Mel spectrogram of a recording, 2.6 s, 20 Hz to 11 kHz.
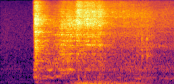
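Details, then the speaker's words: Chevy 5.7 SBC in a 1980 Camaro, first start, with the distributor turned to its maximum advance. It cranks briefly, catches hard with a sudden roar and runs rough; the owner says the timing is far too advanced. "all right there it is just so advanced why is it so advanced this is as far Advanced as I can get it to go"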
